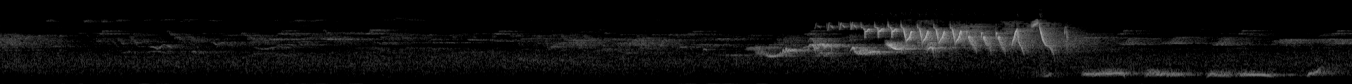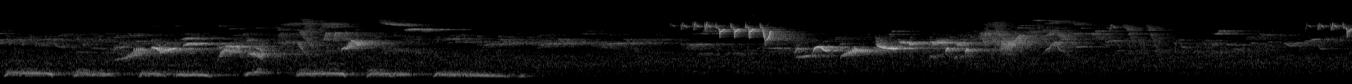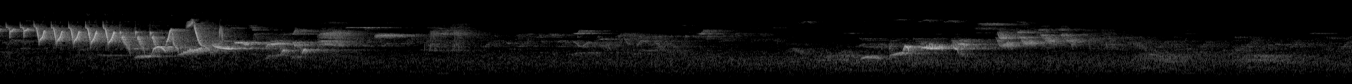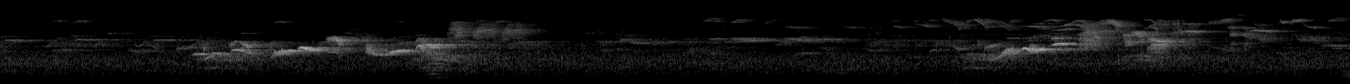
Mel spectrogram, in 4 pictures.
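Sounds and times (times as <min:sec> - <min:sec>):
songbirds trilling: 0:08.2 - 0:18.9.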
